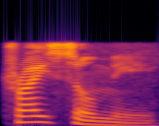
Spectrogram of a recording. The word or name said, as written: trisomy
